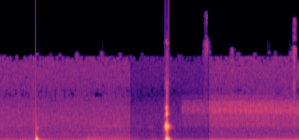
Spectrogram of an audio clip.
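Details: Two sharp, abrupt hiccups about two seconds apart, over a quiet room hum.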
